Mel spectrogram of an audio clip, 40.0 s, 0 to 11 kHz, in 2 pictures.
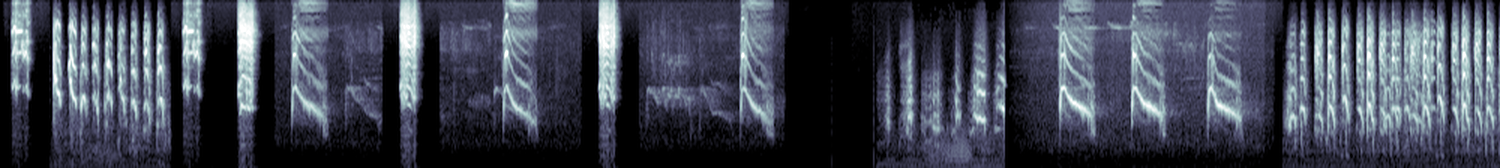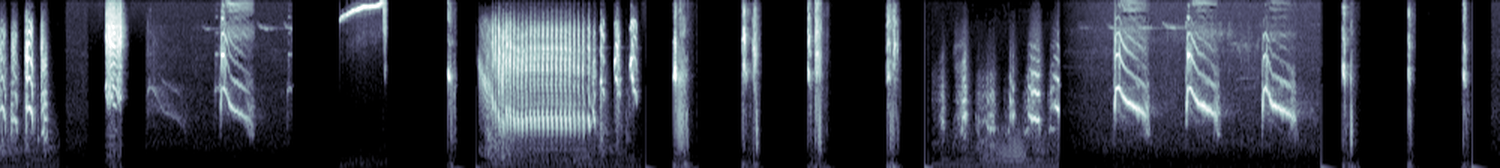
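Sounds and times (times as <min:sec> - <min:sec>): squirrel squeaking and chattering: 0:00.2 - 0:05.6, 0:06.6 - 0:07.2, 0:08.0 - 0:10.4, 0:14.1 - 0:20.7, 0:21.4 - 0:21.7, 0:22.9 - 0:23.4, 0:26.5 - 0:28.6, 0:34.8 - 0:38.1.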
